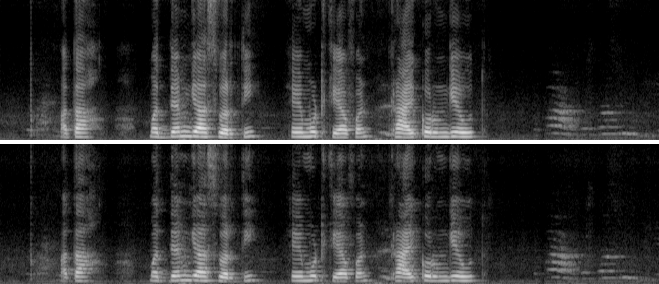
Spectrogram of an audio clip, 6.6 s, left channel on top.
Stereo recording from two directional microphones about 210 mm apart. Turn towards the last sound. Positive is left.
turn(degrees=20)  # may be behind; listen again after turning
